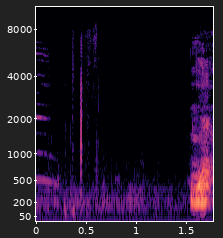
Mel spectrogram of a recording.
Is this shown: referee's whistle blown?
no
